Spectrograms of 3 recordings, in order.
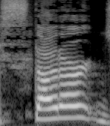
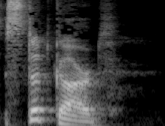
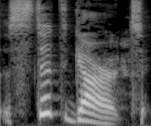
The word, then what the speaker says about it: Stuttgart: You live in Stuttgart, Germany. Am I saying that right? S- Stuttgart. – Not even close. Stuttgart.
